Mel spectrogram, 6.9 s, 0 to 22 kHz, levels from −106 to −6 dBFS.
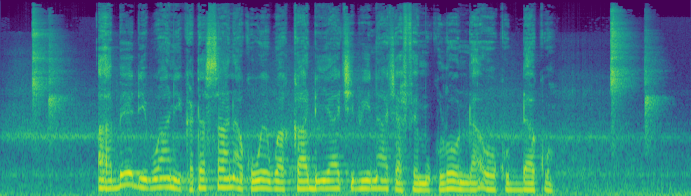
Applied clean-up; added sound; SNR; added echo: none; Breathing; 18 dB; none.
